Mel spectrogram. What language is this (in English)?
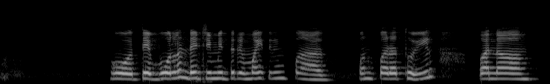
Marathi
